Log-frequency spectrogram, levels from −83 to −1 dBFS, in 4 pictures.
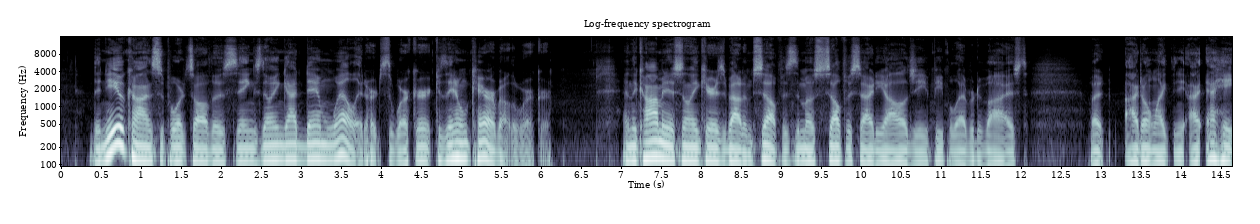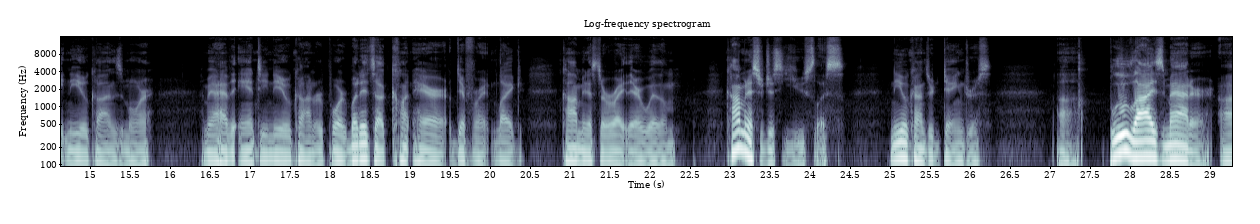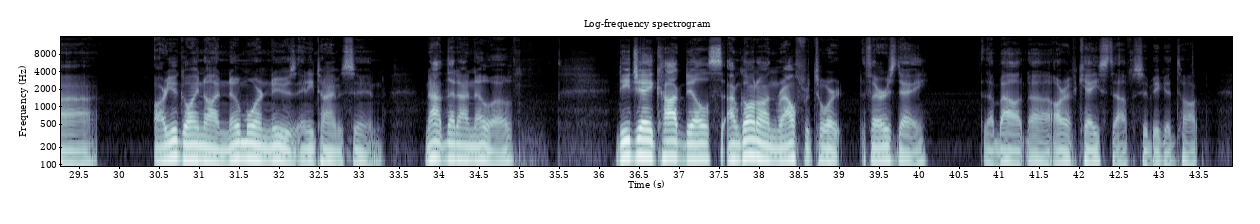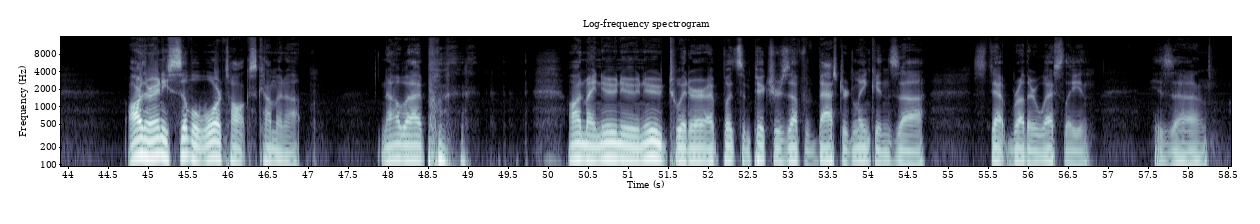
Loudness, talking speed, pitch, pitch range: -17 LUFS, 140 wpm, 90 Hz, 80-105 Hz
